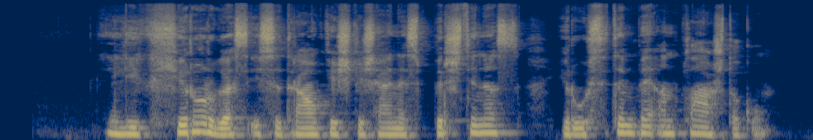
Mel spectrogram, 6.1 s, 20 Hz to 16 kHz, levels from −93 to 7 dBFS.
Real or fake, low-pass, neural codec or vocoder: fake; 14.4 kHz; vocoder, 48 kHz, 128 mel bands, Vocos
